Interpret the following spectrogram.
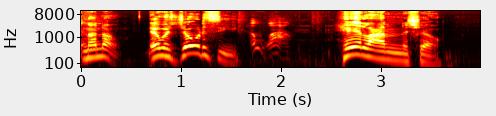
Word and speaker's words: Jodeci: It was Jodeci Oh wow.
